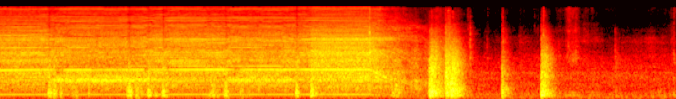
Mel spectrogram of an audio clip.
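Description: Handheld electric heat gun blowing steadily with a high whine, softening a plastic snowmobile hand grip so its end can be folded over. A little past halfway it is switched off and winds down, followed by a few sharp knocks and handling sounds.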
